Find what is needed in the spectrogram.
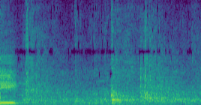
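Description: Roller hockey play on an indoor rink: inline skate wheels and sticks on the rink floor as a steady noisy background with a few light knocks, and a brief distant shout about a second in.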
